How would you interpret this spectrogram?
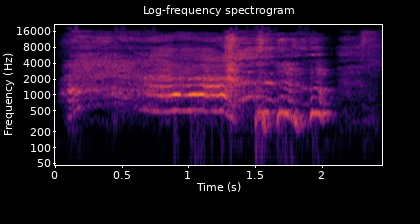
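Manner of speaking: long, high-pitched loud scream. Retold or imitated. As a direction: reenact screaming your head off. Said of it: "I started screaming my head off".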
